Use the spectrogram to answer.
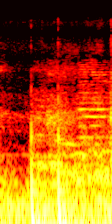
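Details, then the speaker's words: Abdominal percussion with the patient lying flat, examiner on the right, tapping toward the patient's left side: three soft, hollow finger taps giving a normal resonant note over gas-filled bowel. "الصوت المفروض يكون ايش؟ ريزونانس ريزونانس ريزونانس."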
